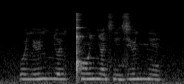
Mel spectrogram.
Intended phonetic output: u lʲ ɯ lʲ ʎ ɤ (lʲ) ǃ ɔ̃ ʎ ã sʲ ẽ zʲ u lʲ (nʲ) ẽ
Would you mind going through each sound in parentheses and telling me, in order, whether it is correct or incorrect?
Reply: correct, correct

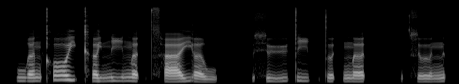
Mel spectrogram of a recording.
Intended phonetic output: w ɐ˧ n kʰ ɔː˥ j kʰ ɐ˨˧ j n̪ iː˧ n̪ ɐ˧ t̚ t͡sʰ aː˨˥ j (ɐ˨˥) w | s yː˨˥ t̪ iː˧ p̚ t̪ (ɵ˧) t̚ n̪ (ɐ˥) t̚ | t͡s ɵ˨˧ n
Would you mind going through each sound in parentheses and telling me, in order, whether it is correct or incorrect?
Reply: incorrect: ɐ˨˩, correct, incorrect: ɐ˧

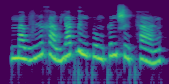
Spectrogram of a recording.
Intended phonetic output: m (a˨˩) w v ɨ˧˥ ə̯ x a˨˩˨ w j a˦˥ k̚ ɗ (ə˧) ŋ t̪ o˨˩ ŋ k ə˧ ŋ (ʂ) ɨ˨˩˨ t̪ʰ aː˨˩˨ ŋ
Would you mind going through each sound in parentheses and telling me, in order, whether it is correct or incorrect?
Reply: correct, correct, correct

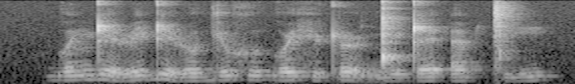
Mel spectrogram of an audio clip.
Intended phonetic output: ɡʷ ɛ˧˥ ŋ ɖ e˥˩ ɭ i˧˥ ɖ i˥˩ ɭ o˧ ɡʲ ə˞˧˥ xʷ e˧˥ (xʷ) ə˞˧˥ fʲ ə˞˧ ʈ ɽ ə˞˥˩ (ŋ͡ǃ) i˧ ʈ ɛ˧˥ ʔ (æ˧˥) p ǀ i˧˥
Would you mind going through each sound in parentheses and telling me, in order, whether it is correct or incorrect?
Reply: incorrect: ɡʷ, correct, correct

